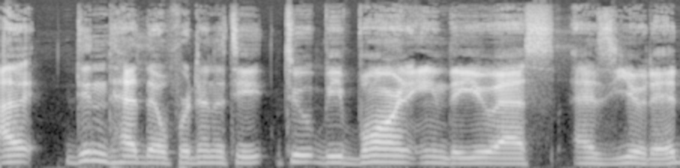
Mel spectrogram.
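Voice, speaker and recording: Here a man speaks with an Israeli accent at a moderate pace. His pitch is medium and his intonation fairly even. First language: Hebrew. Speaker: composer and musical director. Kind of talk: webinar conversation. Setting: video call. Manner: halting.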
